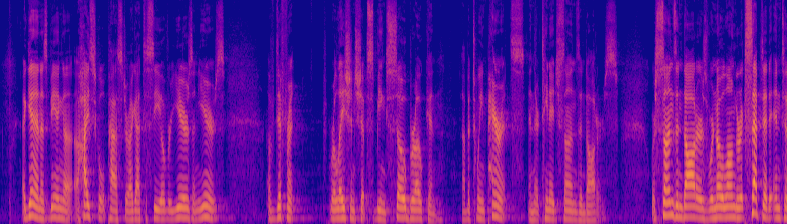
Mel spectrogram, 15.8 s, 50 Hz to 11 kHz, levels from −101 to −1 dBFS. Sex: male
